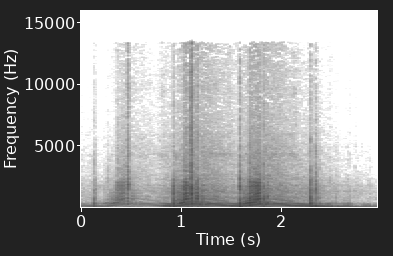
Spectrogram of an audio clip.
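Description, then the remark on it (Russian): A sport motorcycle engine revs up and down several times in quick succession, each rev climbing into a high-pitched, squealing whine before dropping back, with sharp clattery bursts between revs and no talking. “Ну да, я хотел вам дать звучок. А звучок должен такой быть визгливый.”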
